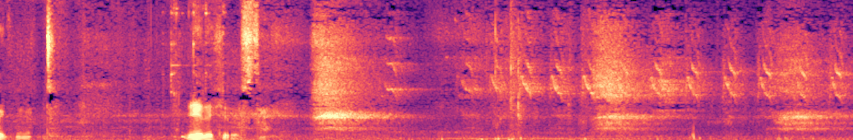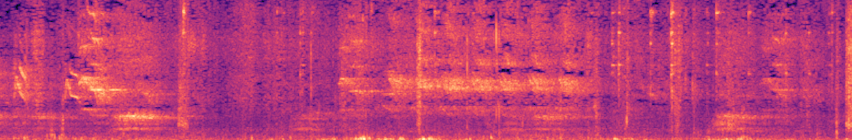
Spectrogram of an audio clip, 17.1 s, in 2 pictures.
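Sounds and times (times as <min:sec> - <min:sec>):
wild birds chirping: 0:00.0 - 0:10.7, 0:11.3 - 0:17.0.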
